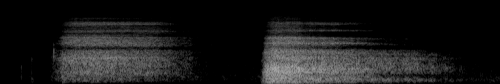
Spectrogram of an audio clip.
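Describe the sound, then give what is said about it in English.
A slow, deep breath in during a guided relaxation, followed after a short pause by a long, airy breath out. Both are breathy and smooth, with no voice over them. “Now take in a deep breath.”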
